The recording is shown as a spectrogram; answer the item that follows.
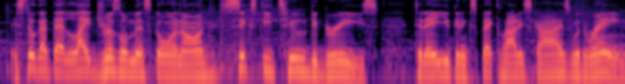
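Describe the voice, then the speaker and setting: An upbeat, energetic man at a fairly high pitch, with very even loudness, ordinary pitch variation and a dry sound with no echo. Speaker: radio host. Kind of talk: radio DJ patter. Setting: radio studio. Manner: upbeat, energetic, rapid-fire DJ banter. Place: studio.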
